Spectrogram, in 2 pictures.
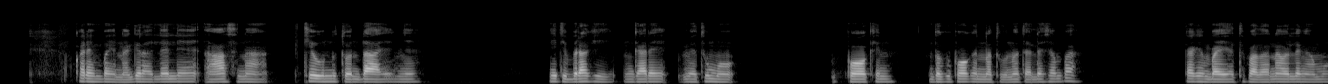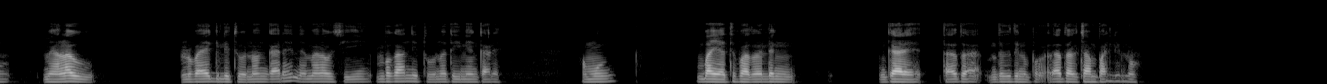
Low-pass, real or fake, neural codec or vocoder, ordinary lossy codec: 7.2 kHz; real; none; MP3, 64 kbps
